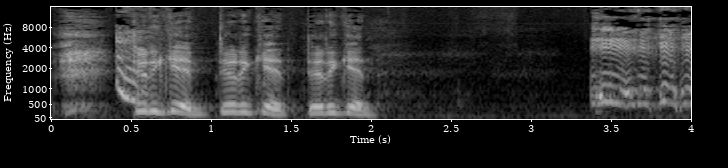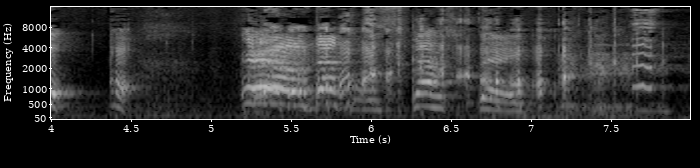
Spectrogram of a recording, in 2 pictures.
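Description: A toddler laughs loudly.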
